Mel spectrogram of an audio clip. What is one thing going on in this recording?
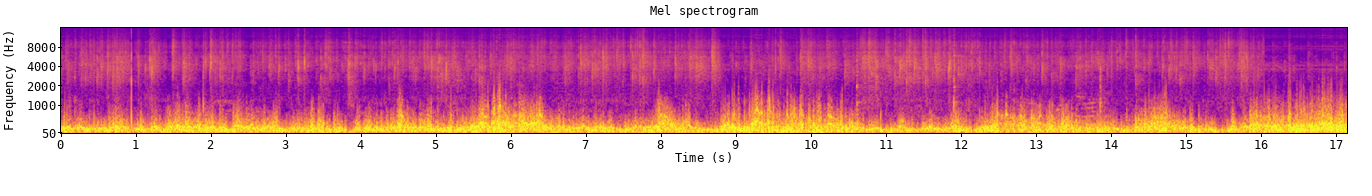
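Rain falls steadily on a metal roof.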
